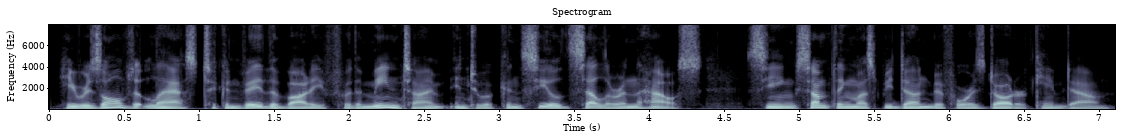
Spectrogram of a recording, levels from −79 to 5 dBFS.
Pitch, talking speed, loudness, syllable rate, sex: 120 Hz, 235 wpm, -19 LUFS, 6.6 syllables/s, male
